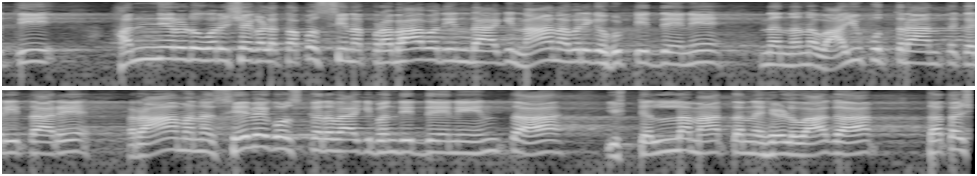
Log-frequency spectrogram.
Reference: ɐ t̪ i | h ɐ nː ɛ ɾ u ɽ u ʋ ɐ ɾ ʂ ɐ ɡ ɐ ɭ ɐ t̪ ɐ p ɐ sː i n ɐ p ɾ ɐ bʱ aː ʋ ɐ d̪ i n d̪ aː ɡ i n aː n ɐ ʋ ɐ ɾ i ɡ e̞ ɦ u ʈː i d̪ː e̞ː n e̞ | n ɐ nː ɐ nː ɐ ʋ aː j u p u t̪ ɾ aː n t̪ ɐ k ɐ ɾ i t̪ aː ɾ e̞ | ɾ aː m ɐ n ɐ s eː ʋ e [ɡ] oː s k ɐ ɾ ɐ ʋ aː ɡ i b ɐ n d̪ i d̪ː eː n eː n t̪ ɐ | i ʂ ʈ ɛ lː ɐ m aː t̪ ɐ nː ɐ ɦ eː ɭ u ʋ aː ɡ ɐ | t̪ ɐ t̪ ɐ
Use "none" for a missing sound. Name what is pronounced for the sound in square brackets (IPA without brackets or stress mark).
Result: ɡ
